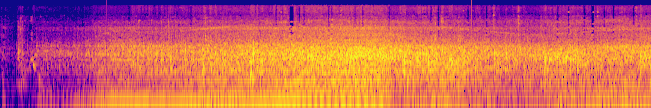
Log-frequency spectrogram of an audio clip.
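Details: Flood-damaged EZGO golf cart after new micro switch and tune-up, test drive: engine hum rises and falls evenly with speed over road noise, no misses or knocks; running normally after repair.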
